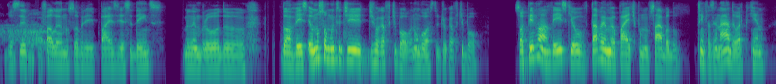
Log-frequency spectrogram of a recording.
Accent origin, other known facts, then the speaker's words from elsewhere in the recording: Curitiba, Paraná, Brazil; moved away; Eu morei a maior parte da minha infância em Curitiba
